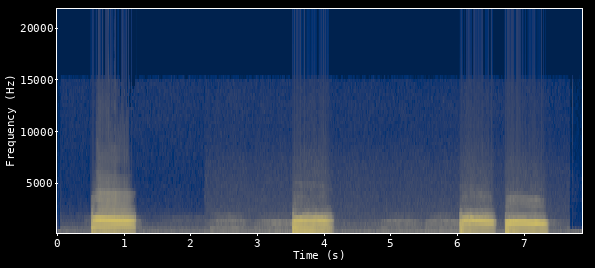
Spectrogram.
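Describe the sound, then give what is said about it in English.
A spadefoot toad gives four loud, drawn-out, explosive nasal retching calls, each under a second, like exaggerated cartoon vomiting. The calls come in an irregular rhythm over a faint background of other frogs calling. “The spadefoot toad has an explosive nasal utterance, somewhat like an exaggerated cartoon vomiting sound. It breeds in temporary pools caused by heavy rains and is not often encountered.”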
